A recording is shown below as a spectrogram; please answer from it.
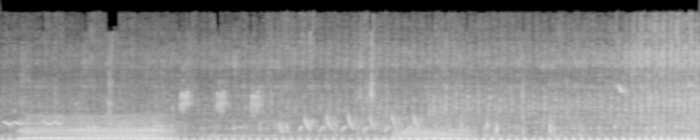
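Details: Cattle on their way down a hill to the pen, two moos, one long and one shorter, over a steady rapid pulsing rumble, with light chirps between.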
